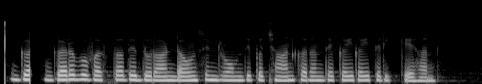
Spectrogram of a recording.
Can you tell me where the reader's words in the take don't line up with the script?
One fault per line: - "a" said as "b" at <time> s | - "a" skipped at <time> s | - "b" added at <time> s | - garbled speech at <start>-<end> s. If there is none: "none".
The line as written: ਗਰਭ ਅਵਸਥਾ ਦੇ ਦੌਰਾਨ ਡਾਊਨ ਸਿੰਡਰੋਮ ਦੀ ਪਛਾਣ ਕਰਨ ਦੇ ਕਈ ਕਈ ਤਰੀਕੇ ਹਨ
none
